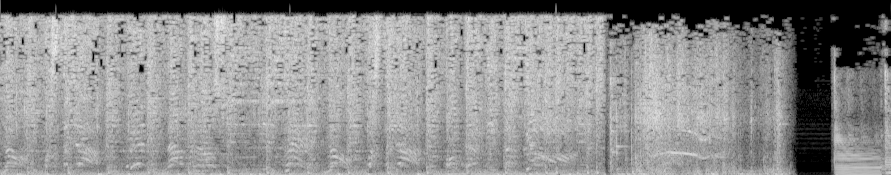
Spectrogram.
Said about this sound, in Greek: Αυτή είναι κάτι φούρνη που γκρεμίστηκαν, δεν έκλεισαν λόγω κρίσης, γκρεμίστηκαν για τους γνωστούς λόγους.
